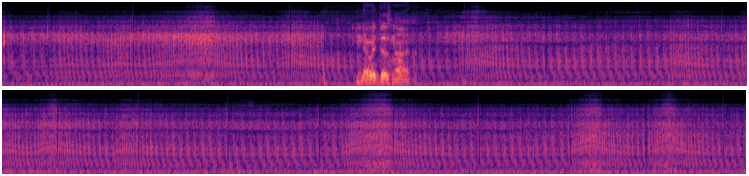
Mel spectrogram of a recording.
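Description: A car engine hums steadily and revs up and down again and again.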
